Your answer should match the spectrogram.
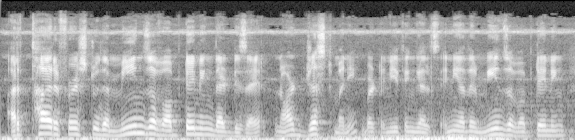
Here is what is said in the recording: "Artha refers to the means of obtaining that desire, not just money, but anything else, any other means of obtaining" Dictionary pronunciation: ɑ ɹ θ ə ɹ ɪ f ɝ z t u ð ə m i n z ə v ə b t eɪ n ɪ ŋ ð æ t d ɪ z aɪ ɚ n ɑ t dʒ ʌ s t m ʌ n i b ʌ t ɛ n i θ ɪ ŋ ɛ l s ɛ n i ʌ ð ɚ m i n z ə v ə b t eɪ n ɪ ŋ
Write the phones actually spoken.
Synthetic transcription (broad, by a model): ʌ ɹ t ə ɹ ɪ f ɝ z t u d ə m i n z ə v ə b t eɪ n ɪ ŋ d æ t d ɪ z aɪ ɚ n ɑ t dʒ ʌ s t m ʌ n i b ʌ t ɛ n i t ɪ ŋ ɛ l s ɛ n i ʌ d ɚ m i n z ə v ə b t eɪ n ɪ ŋ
